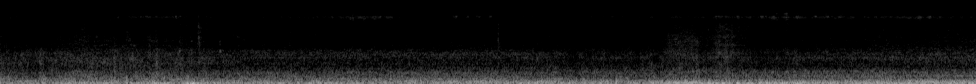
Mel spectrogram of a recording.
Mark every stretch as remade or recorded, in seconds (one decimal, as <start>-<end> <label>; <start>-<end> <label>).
0.0-0.5 remade; 0.5-1.1 recorded; 1.1-2.1 remade; 2.1-5.3 recorded; 5.3-8.0 remade; 8.0-9.8 recorded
